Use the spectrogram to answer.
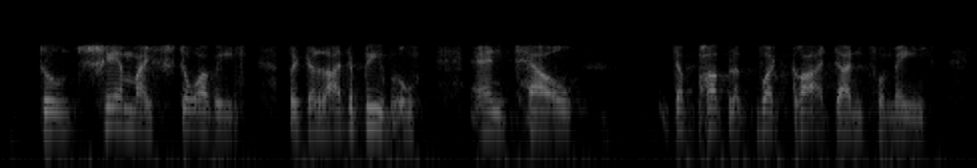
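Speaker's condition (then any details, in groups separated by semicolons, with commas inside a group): Cerebral palsy; never expected to walk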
